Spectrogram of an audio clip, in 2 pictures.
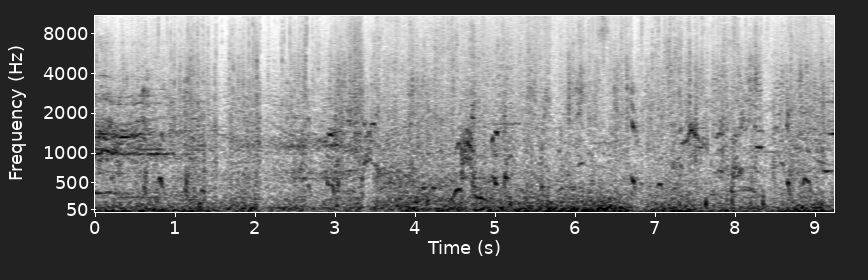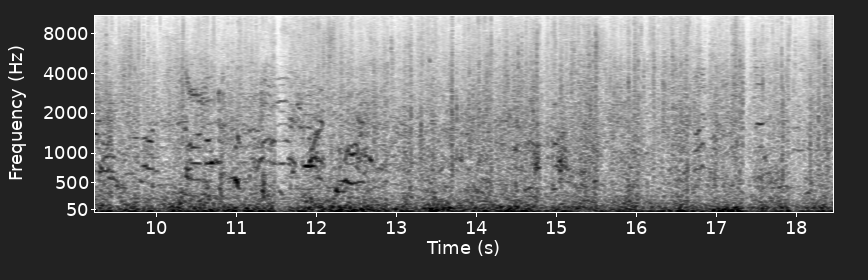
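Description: Fire roars and crackles loudly all around.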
